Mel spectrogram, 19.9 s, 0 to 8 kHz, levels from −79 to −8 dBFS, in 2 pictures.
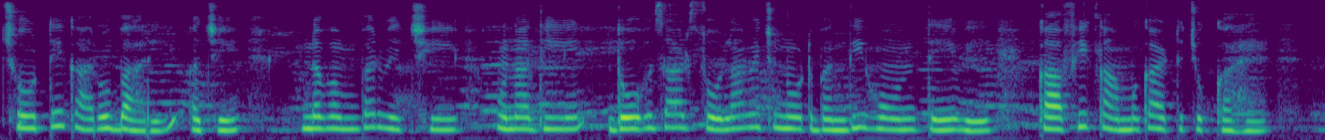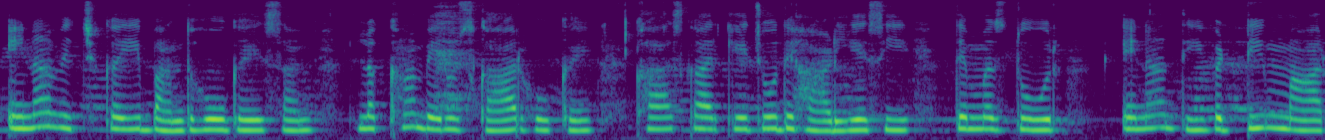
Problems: background sounds at intervals, continuous background conversations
